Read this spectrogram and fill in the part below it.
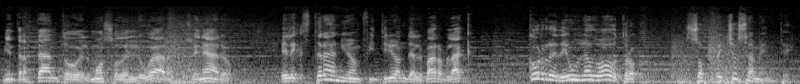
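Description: An actor as a very animated theatrical radio narrator. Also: male voice, mid-range voice, moderate pace, natural voice. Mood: theatrical, teasing. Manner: theatrical, teasing announcer delivery. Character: teasing, theatrical male narrator of a comic radio serial. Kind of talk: dramatic scripted radio serial narration. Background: music behind the voice.

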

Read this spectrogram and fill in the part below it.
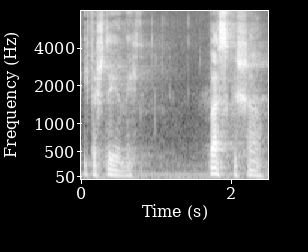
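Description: A man's voice: rumbling low, slow, bright, forceful tone, heavily acted. A man playing a reserved, probing senior prosecutor in a German radio drama, asking questions in a formal, hesitant way. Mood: reserved, searching.

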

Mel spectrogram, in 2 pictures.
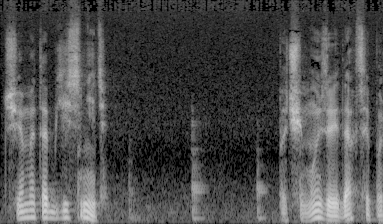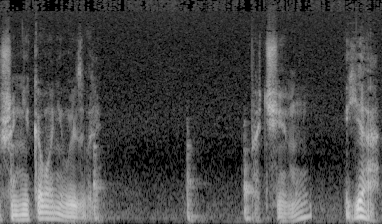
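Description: An actor playing a principled, hot-headed young American writer in an earnest, emphatic Soviet radio drama style. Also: male voice, a bass voice, very animated, slow pace, vocal fry, pauses often, soft background music, full character voice. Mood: sombre narrating. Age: young adult. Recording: reverberant old radio recording with noise.

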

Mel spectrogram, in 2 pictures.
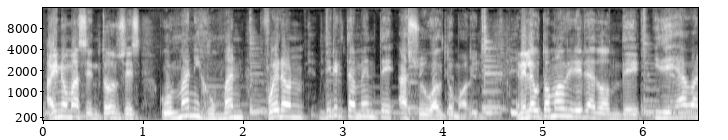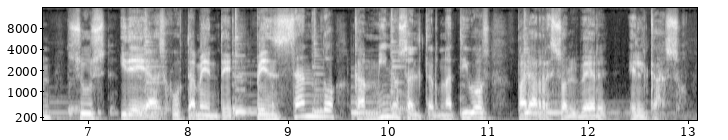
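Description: A man with an Argentine accent narrating improvised radio theatre in a theatrical, deliberate manner. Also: fairly high pitch, expressive, music in the background. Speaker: narrator, presenter.

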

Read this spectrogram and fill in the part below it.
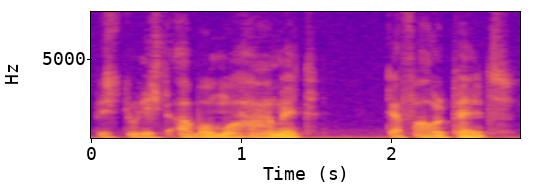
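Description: Husky, haughty, greedy nobleman. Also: low voice, a little slow, warm tone, heavily acted. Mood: haughty, scornful. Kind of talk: 1950s German radio drama acting.

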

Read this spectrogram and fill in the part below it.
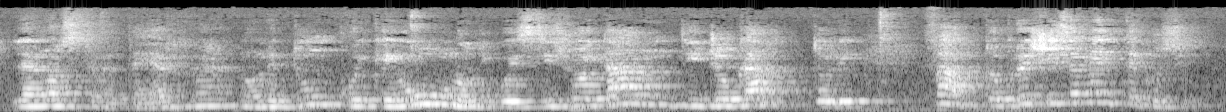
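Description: A woman performing a theatrical, comic declamation with an emphatic, drawn-out delivery. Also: a little high, darkish tone, slight background noise. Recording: echoey live recording from far off. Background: music.

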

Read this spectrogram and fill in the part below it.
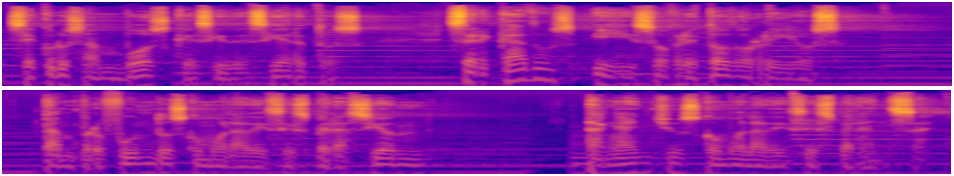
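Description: A man's voice: rumbling low, unhurried. A man giving solemn scripted narration for a radio drama. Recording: long reverb with guitar music.

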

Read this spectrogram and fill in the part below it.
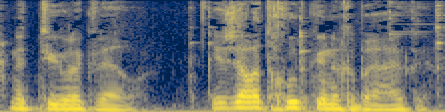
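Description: An actor playing a kindly teenage miller's apprentice, earnest and reassuring, in a radio drama. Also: male voice, medium pitch, lively intonation, fast talker, mellow, a little hiss or hum, lightly acted. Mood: teasing, friendly.

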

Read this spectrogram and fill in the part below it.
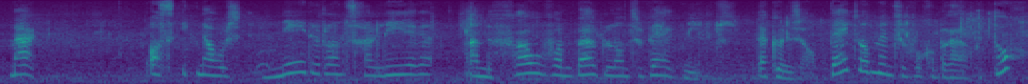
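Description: A woman's voice: high-pitched, expressive, moderate pace, dull audio, background noise. An actress playing a restless married woman who longs for adventure and presses her husband impatiently, in a radio play. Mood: hopeful, reasoning. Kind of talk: radio drama acting.

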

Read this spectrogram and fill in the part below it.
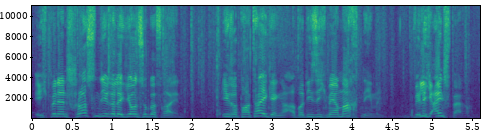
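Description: An actor playing a confident, shrewd French king in a 1970s radio drama, speaking lively and commanding. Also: sits high, fairly quick, reverberant, slight background noise, heavily acted. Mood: assured.

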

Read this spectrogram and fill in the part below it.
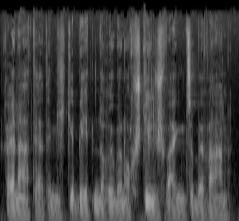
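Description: A man's voice: rumbling low, flat delivery, very fast, fairly bright tone, full character voice. A man playing a bold but polite young suitor who also narrates his story in a German radio play. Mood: quiet, wistful. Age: young adult. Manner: courteous, provocative, crisp.

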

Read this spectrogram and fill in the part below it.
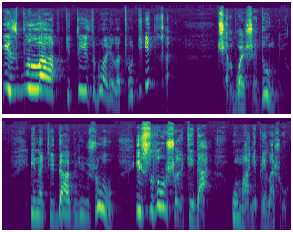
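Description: An actress playing an old provincial widow, a bossy, effusive matchmaker in a verse radio comedy, with folksy, exclamatory delivery. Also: female voice, a little high, big pitch swings, darkish tone, exaggerated voice. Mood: astonished, pitying. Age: older. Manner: exclamatory, folksy, drawn-out declamation.

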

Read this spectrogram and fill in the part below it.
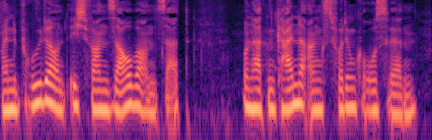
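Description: A man narrating a literary novel in a measured, storytelling manner. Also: fairly high pitch, a little mellow. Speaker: audiobook narrator.

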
